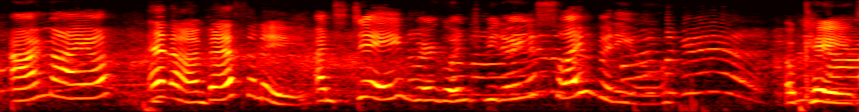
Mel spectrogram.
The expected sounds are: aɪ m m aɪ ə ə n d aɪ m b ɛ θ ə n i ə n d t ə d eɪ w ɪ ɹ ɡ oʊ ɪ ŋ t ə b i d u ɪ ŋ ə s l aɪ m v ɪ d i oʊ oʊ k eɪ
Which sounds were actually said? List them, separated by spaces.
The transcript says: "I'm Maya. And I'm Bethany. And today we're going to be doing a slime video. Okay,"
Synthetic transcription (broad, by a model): aɪ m m aɪ ə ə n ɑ aɪ m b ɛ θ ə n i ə n t ə d eɪ w ɪ ɹ ɡ oʊ ɪ ŋ t ə b i d u ɪ ŋ ə s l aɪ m b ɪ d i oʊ oʊ k eɪ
